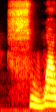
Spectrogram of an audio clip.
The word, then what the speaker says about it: choix: Choix, wa, wa, wa, wa.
